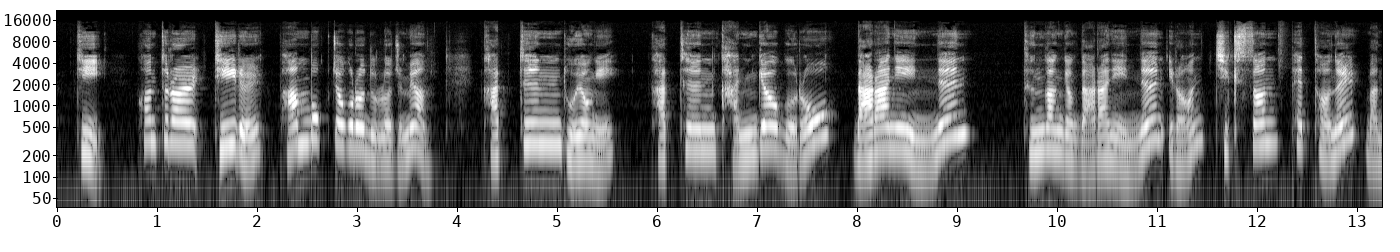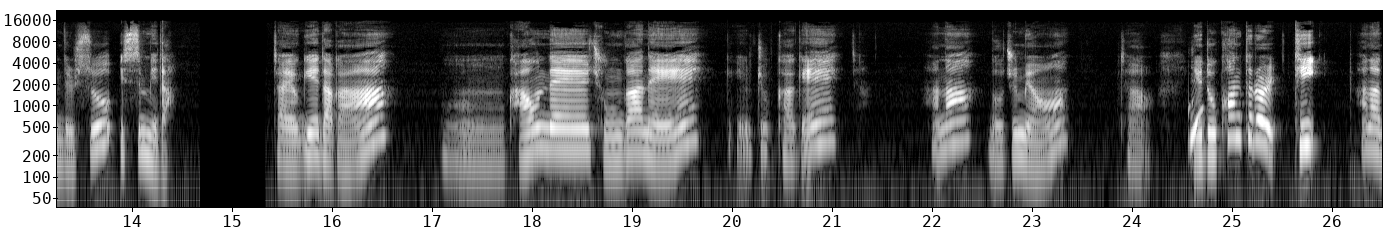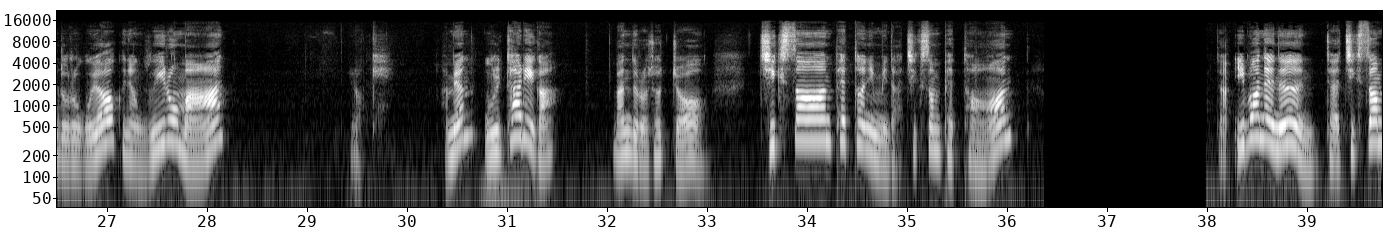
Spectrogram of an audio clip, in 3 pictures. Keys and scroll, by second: 0.1 super+d, 1.5 super+d, 3.1 super+d, 25.6 super+d.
